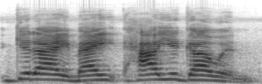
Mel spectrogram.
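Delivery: attempted Aussie greeting, rising on mate; learner's Aussie accent; Australian accent. Shown as a demonstration. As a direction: have a go at Australian. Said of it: "have a go in your Australian".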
